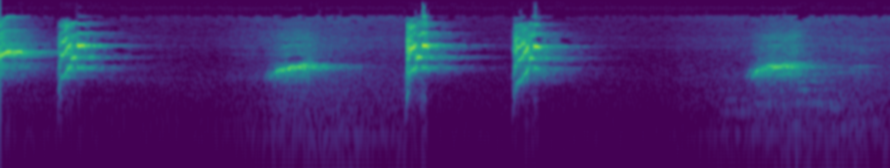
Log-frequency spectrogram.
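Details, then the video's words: Talking pet parrot heard in five separated calls: sharp downward-swept chirps alternate with softer, flatter whistled notes, each about half a second long, with clear gaps between them. "Talking Parrot"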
